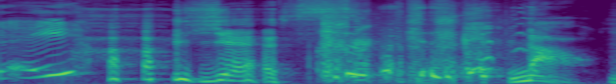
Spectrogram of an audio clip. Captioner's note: both giggle; laughs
